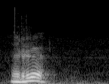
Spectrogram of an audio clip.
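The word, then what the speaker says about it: ऋ: The next pair of vowels are pronounced R. This is the vowel sound in the name Krishna, R.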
